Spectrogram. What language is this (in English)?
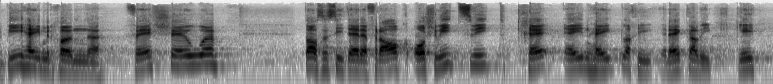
Swiss German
